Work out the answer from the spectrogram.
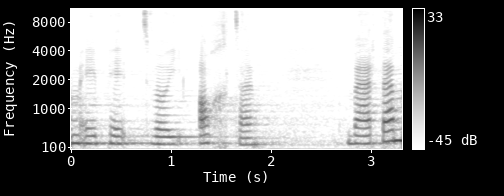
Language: Swiss German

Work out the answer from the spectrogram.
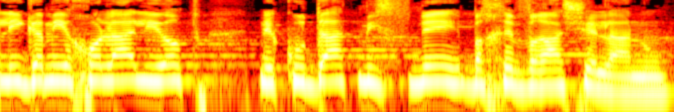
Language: Hebrew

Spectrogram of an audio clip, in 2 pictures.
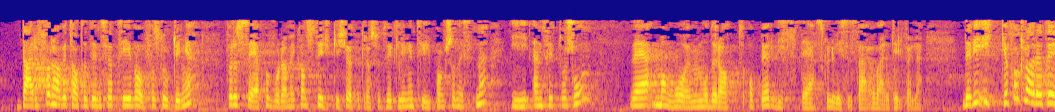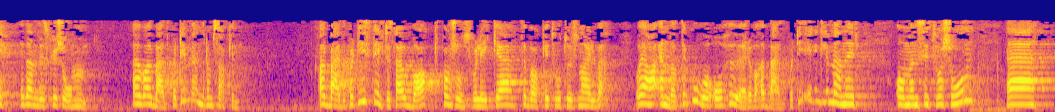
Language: Norwegian Bokmål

